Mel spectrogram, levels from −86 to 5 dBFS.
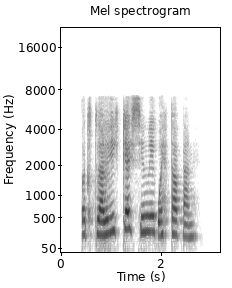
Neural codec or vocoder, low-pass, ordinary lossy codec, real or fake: codec, 16 kHz, 0.5 kbps, X-Codec, HuBERT features, trained on balanced general audio; 7.2 kHz; MP3, 48 kbps; fake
